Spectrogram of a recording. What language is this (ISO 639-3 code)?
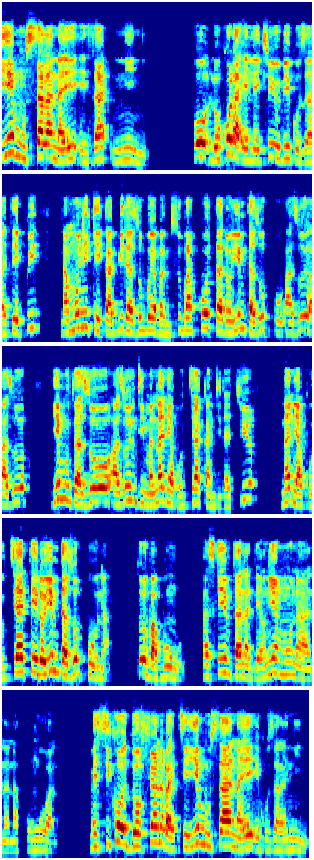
fra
